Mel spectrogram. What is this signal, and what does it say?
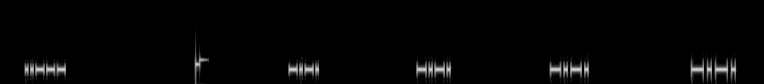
Morse code, heard as a keyed tone, about 38 wpm, spaced as for 8 wpm, 700 Hz. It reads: 2 CCCC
